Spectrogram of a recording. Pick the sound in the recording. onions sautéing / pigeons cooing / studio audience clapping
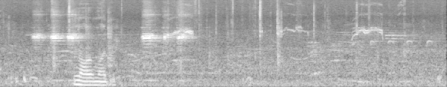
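pigeons cooing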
